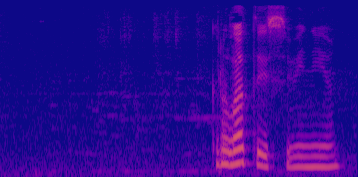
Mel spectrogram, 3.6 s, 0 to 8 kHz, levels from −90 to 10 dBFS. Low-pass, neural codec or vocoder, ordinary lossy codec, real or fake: 7.2 kHz; none; MP3, 48 kbps; real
